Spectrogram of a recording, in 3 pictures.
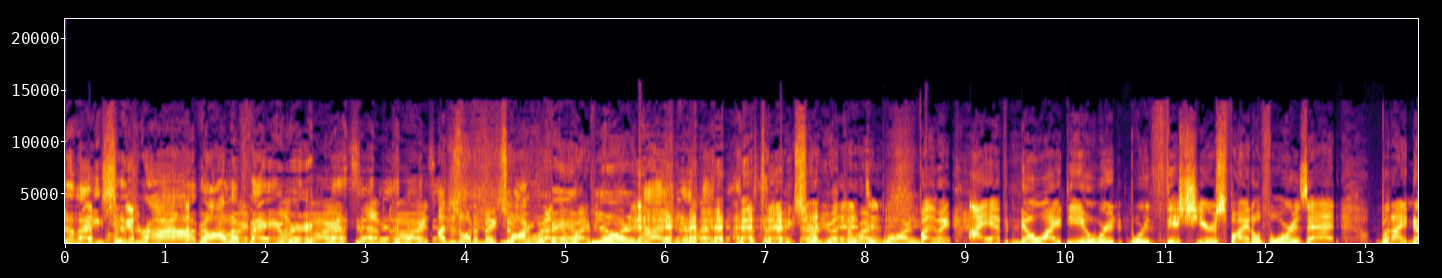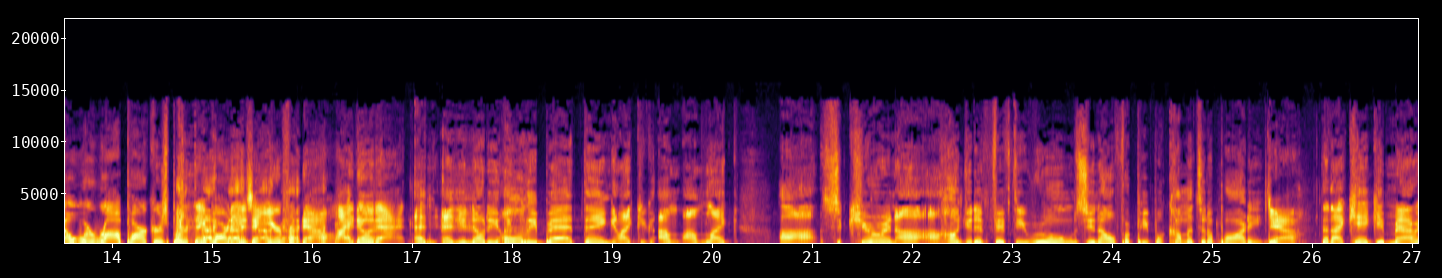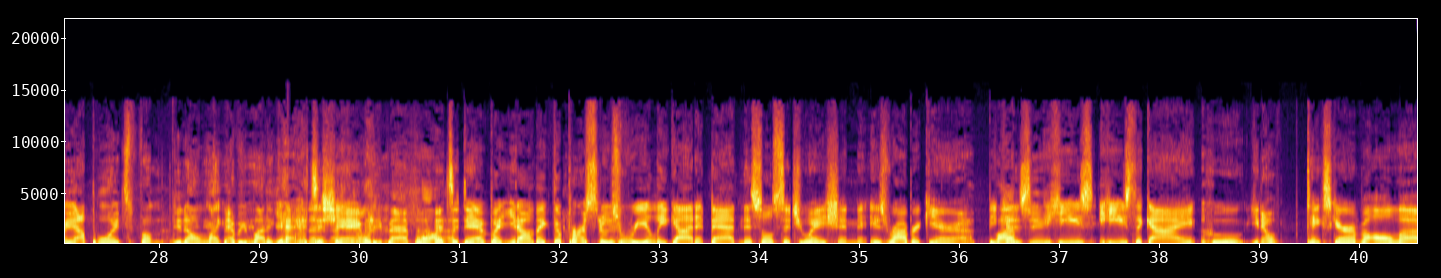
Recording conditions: busy venue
